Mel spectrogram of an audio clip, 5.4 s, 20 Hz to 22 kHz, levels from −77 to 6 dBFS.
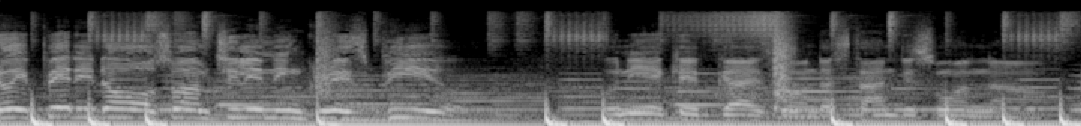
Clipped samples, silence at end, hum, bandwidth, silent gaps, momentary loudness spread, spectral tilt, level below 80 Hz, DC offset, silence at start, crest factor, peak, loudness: under 0.1%; 0 s; none; 16.5 kHz; none; 5 LU; -5.5 dB/octave; -16 dBFS; 1%; 0 s; 12 dB; 0 dBFS; -15 LUFS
